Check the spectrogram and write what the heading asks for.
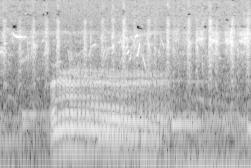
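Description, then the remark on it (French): A honeyguide bird chatters in steady, rapid, dry bursts in front of honey hunters, while a lower droning tone swells in and slowly falls for about a second beneath the calls. “L'oiseau arrive, s'agite et commence à, bah, bavarder devant eux pour attirer leur attention, avant de les guider vers les ruches.”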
